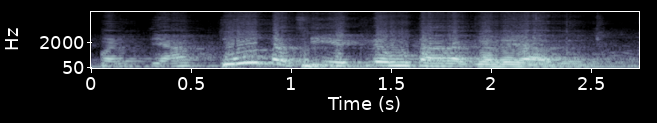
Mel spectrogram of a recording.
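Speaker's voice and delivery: loud, loving voice of God; Thakorji speaking. Acted. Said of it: "Thakorji કે".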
